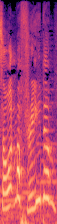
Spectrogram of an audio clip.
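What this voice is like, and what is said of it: Put-on Scottish accent. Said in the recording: “That was a good Scottish accent”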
